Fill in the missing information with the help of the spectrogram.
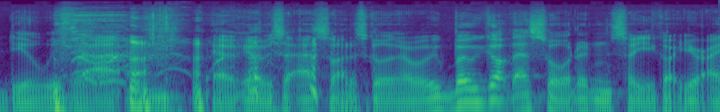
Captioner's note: laughs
